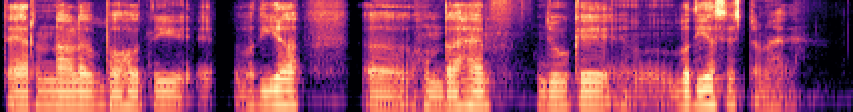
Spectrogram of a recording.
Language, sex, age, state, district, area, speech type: Punjabi, male, 18-30, Punjab, Fatehgarh Sahib, rural, spontaneous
